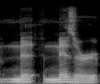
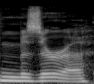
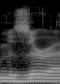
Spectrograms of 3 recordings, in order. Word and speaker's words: Missouri: Misery? It's Missouri. They say it like Missouri.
